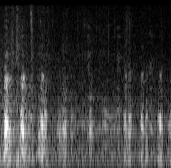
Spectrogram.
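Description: A hen clucks in a quick, choppy series of short, throaty notes, brief pauses breaking the rhythm. The clucks are fairly soft and no one speaks.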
